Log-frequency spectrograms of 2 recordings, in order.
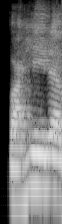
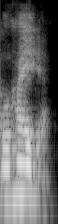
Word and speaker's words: বাহিরা: তো সেখানে পথে যে একটা জায়গায় বাহিরা বা বুহাইরা দুইভাবে উচ্চারণ করা হয়, একজন খ্রিস্টান পাদ্রীর সঙ্গে দেখা হয়।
